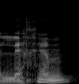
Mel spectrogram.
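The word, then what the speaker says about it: לחם: Quando nós vemos a palavra lechem em hebraico, lechem, lamet, het, mem sofit, ou lechem, a pronúncia é lechem.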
